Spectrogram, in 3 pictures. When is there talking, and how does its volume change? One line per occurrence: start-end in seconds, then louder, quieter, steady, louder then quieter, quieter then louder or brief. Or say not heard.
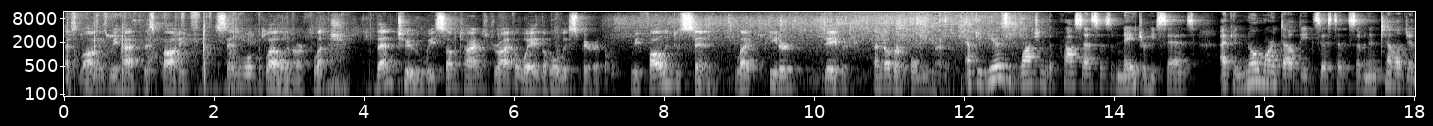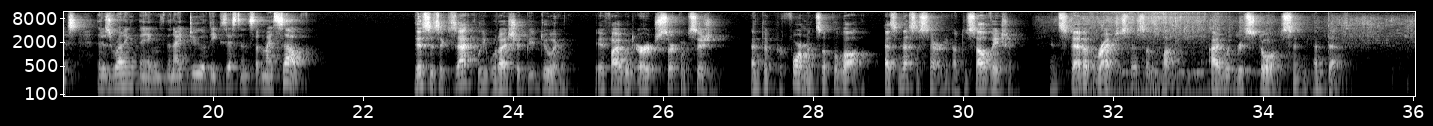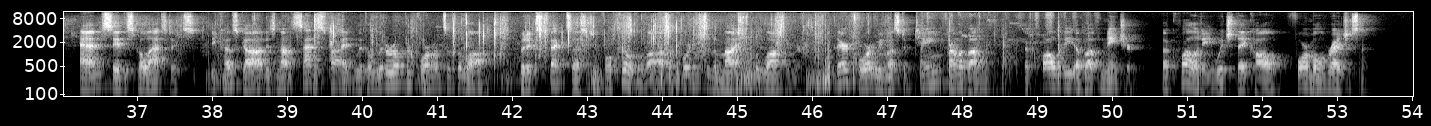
0.0-21.2 steady
22.6-35.0 steady
36.2-53.4 steady.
